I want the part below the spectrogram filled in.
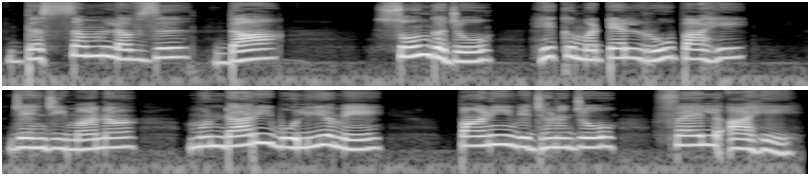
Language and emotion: Sindhi, neutral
